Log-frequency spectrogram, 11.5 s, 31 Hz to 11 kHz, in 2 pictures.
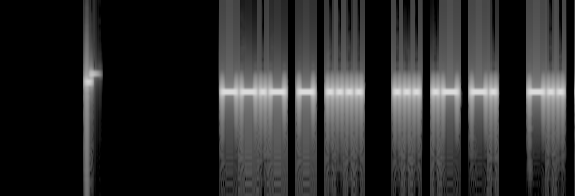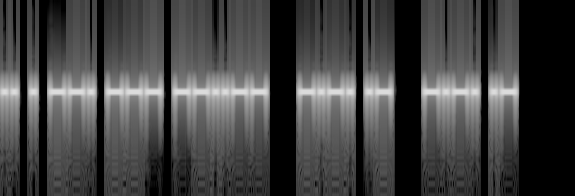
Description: Morse code, heard as a keyed tone, about 25 wpm, 700 Hz. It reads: QTH SAN DIEGO, CA CA
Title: Practice QSO - Exchange 1 - Beginning - 25wpm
